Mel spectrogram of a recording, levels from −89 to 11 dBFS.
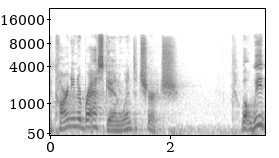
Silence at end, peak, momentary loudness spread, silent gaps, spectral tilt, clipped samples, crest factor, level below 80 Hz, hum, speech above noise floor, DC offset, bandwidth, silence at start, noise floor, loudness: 0 s; -14 dBFS; 10 LU; none; -2.5 dB/octave; under 0.1%; 20 dB; -62 dBFS; none; 31 dB; under 0.1%; 11 kHz; 0 s; -63 dBFS; -31 LUFS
